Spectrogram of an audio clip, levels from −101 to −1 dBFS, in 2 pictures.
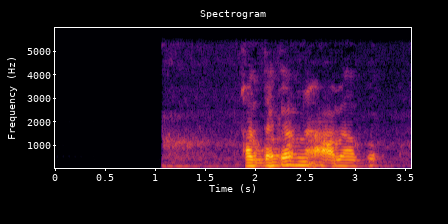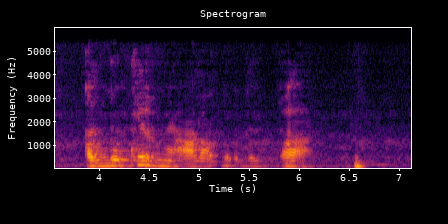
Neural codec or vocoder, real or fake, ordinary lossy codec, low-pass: codec, 16 kHz, 16 kbps, FunCodec, trained on Chinese and English, 50 frames a second; fake; AAC, 48 kbps; 5.4 kHz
